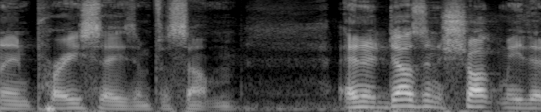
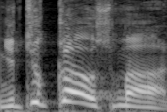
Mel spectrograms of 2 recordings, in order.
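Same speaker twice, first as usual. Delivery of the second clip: loud, high put-on Jamaican accent; 7 semitones higher, 8 dB louder than usual. Voicing a rabbit in a comedy skit, put-on Jamaican accent. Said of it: "I didn't just break into Jamaican accent".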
